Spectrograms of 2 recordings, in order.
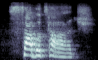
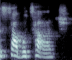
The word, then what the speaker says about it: sabotage: Sabotage. Nigerians will say sabotage. It's actually sabotage. It's a j, not a j.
